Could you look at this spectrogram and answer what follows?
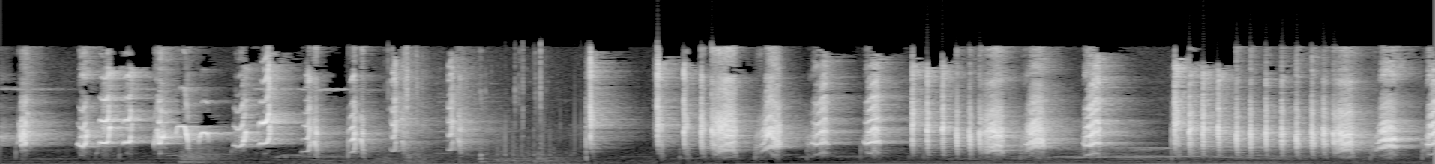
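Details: Long-tailed shrike singing energetically ('gacor'): dense, harsh, scratchy notes tumble in quick bursts. A short pause breaks the flow before rapid rattling sequences resume. A faint low hum sits underneath.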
